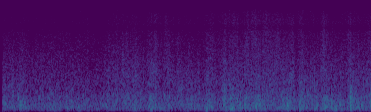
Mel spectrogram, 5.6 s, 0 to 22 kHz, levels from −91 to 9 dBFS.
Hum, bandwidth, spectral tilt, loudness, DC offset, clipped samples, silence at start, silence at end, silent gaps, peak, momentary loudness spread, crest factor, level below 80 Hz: none; 16.5 kHz; -4.5 dB/octave; -61 LUFS; under 0.1%; under 0.1%; 0 s; 0 s; none; -40 dBFS; 5 LU; 20 dB; -86 dBFS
